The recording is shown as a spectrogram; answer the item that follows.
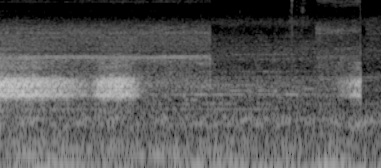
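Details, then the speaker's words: Normal bronchial breath sound heard over the anterior trachea: loud, harsh, fairly high-pitched, intense breath noise in two bursts with a short pause between. "El segundo es un murmullo bronquial. Sonido de tono agudo, intenso y áspero, lo cual se localiza en la región anterior de la tráquea."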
